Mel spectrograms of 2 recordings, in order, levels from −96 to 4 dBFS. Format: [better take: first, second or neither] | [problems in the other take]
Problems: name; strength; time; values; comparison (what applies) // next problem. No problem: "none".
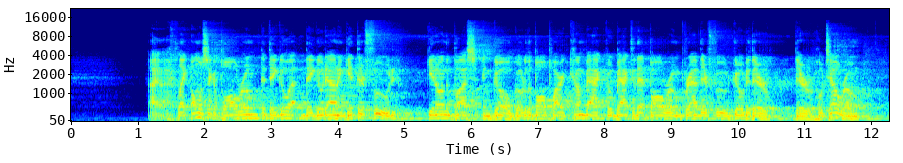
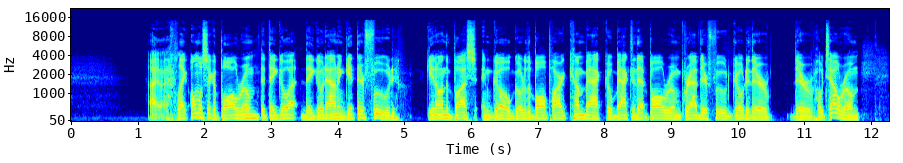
second | room echo; slight; dies away in 2 s // off-mic speech; somewhat distant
